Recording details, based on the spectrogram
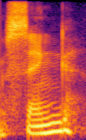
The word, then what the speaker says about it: Senge: The Fifth Discipline by Peter, I think I'm going to say it wrong, Senge? – I think you got it.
